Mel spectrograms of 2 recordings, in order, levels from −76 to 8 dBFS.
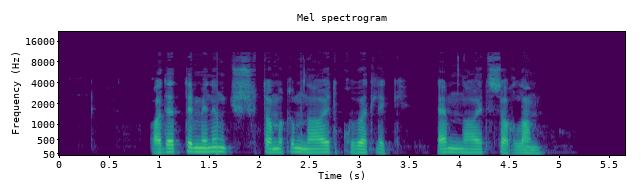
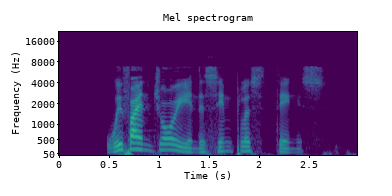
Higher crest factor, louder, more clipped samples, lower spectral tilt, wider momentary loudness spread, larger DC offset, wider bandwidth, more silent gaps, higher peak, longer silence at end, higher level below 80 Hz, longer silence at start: about the same, 20 dB vs 22 dB; first, -21 LUFS vs -29 LUFS; neither; first, -6 dB/octave vs -4.5 dB/octave; second, 7 LU vs 17 LU; neither; first, 11.5 kHz vs 10 kHz; neither; first, -2 dBFS vs -8 dBFS; first, 0.8 s vs 0.35 s; about the same, -46 dBFS vs -50 dBFS; first, 0.9 s vs 0.5 s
